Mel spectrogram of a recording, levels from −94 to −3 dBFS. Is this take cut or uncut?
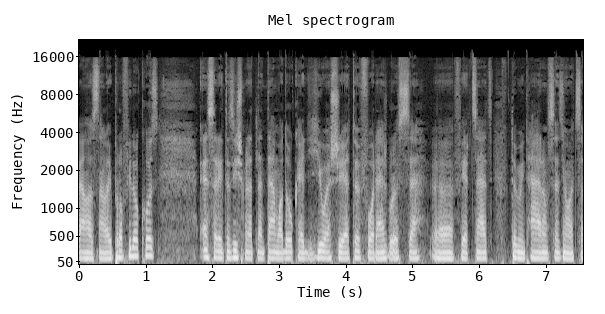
cut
